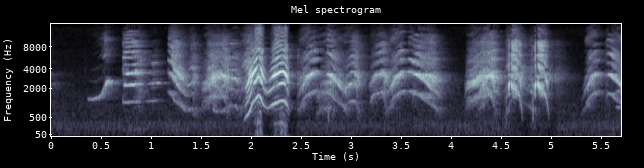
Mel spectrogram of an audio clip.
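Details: Indian ringneck parakeet calling naturally, played to teach parrots to talk: a steady run of harsh, rasping squawks and rising-falling screeches, many overlapping, with barely a pause across the stretch.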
